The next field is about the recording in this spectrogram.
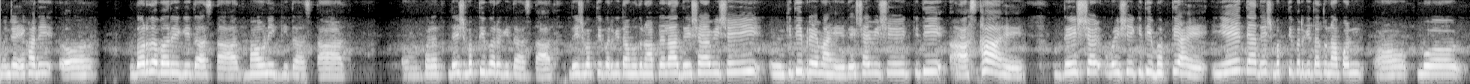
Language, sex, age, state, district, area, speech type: Marathi, female, 30-45, Maharashtra, Nanded, rural, spontaneous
